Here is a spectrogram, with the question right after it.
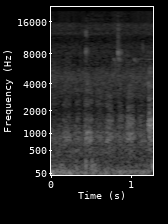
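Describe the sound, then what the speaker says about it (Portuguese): A dog caught in a trap in the video game Alan Wake Remastered, panting in rapid, steady breaths, close and fairly faint over a low rumbling background. "O cachorro caiu na armadilha."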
